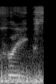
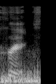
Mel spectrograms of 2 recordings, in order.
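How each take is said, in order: First: The vowel is long, like 'ee'. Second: The vowel is short, like 'i'. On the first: This is how it is said here. The speaker calls it right. "We have creeks" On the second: This is how other regions say it. The speaker calls it wrong. "not cricks"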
